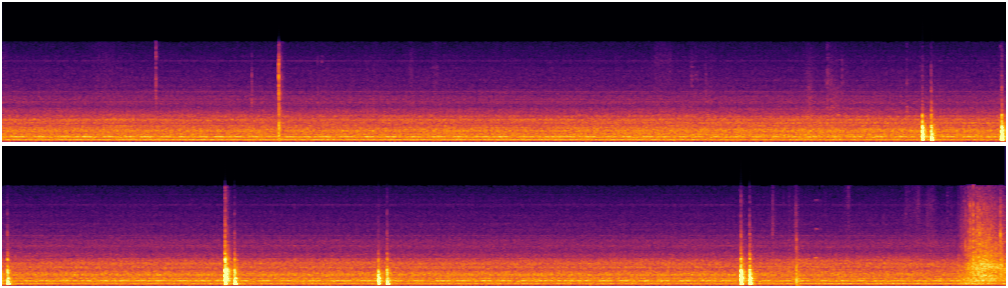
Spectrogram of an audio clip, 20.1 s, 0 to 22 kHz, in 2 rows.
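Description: Galaxy 98VHP CB radio's receiver playing a steady tone over hiss during a receive sensitivity check. Sharp clicks, several in quick pairs, come in the second half as buttons and knobs on the test gear are worked.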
